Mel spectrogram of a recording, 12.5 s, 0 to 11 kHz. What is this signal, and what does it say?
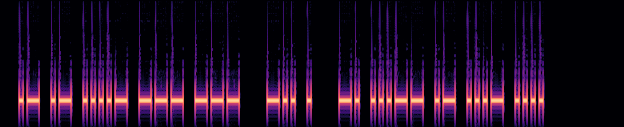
Morse code, heard as a keyed tone, about 15 wpm, 700 Hz. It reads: AA4OO DE N3AVH
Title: USA Callsign DE Callsign - 5 Characters - 15wpm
